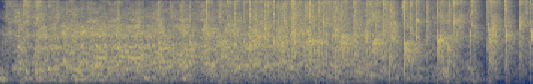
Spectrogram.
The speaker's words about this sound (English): Well, I nearly joined in with that applause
